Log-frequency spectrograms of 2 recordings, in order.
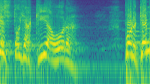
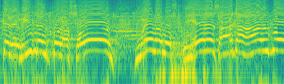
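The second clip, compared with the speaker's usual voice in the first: loud, higher preacher's exhortation; fiery preaching; 5 semitones higher, 4 dB louder than usual. Acted. Pastor urging the congregation to clap and praise, fiery preaching.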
